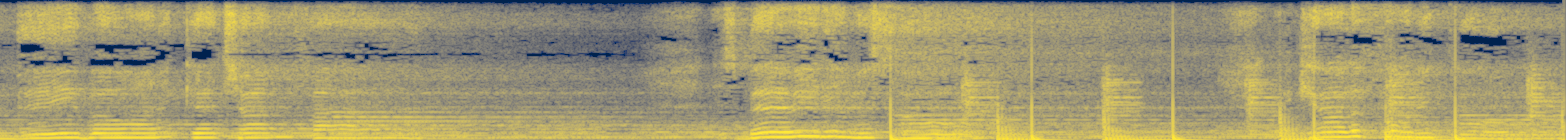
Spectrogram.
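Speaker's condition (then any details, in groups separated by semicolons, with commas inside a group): No condition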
